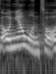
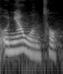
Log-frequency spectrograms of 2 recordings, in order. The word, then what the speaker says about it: Onuawonto: This name, when he comes, I think you should tell me how it's pronounced. Onuawonto. It's it's Onuawonto. Okay, my producer says Onuawonto.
